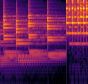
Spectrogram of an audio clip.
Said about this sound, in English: Well, folks, that music means we've reached the end of another episode of Tales with a Whale.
